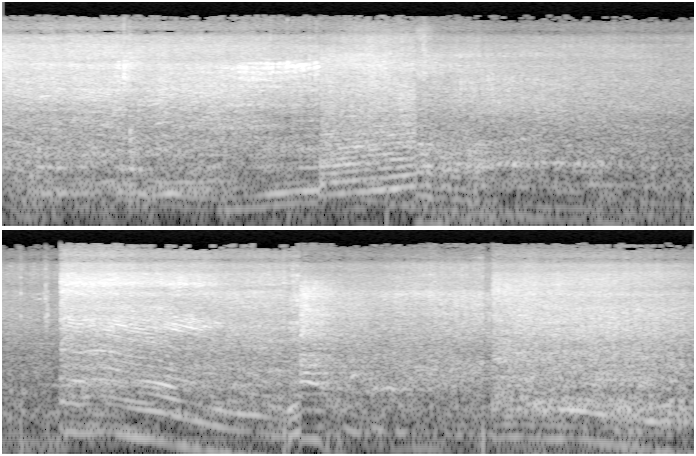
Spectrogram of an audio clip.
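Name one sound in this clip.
Off-road vehicle engines rumble and rev as they drive past one after another.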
